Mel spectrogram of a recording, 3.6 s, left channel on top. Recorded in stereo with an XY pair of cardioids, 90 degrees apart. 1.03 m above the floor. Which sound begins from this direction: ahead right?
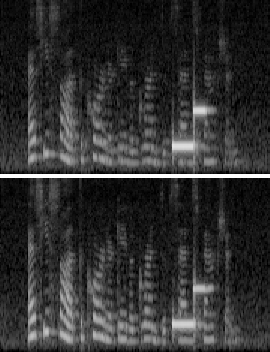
A woman speaking, at 0.4 s.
